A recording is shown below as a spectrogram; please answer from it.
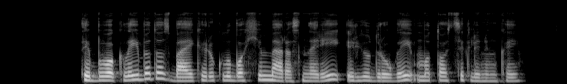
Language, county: Lithuanian, Vilnius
